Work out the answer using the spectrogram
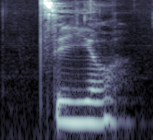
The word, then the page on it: cíl: [tsiːl]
